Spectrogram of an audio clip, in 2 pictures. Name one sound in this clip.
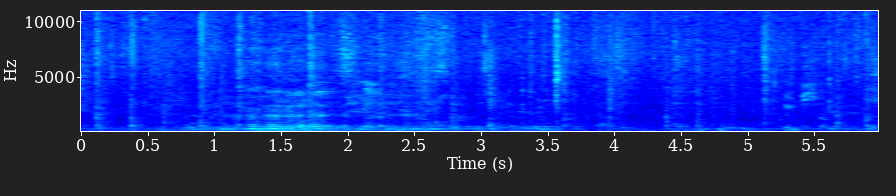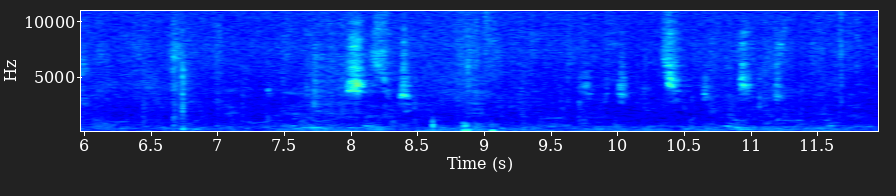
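Fingers tap on a laptop keyboard.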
